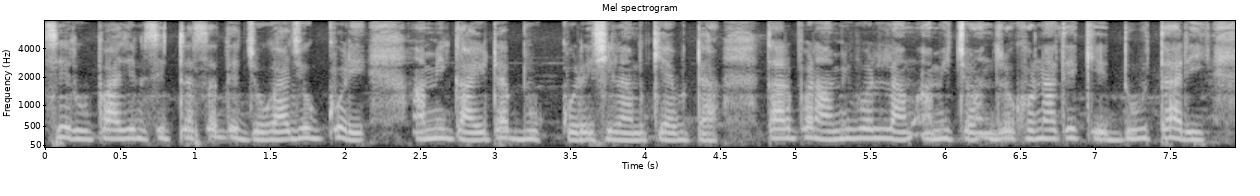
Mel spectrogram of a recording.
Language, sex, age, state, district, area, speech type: Bengali, female, 60+, West Bengal, Paschim Medinipur, rural, spontaneous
